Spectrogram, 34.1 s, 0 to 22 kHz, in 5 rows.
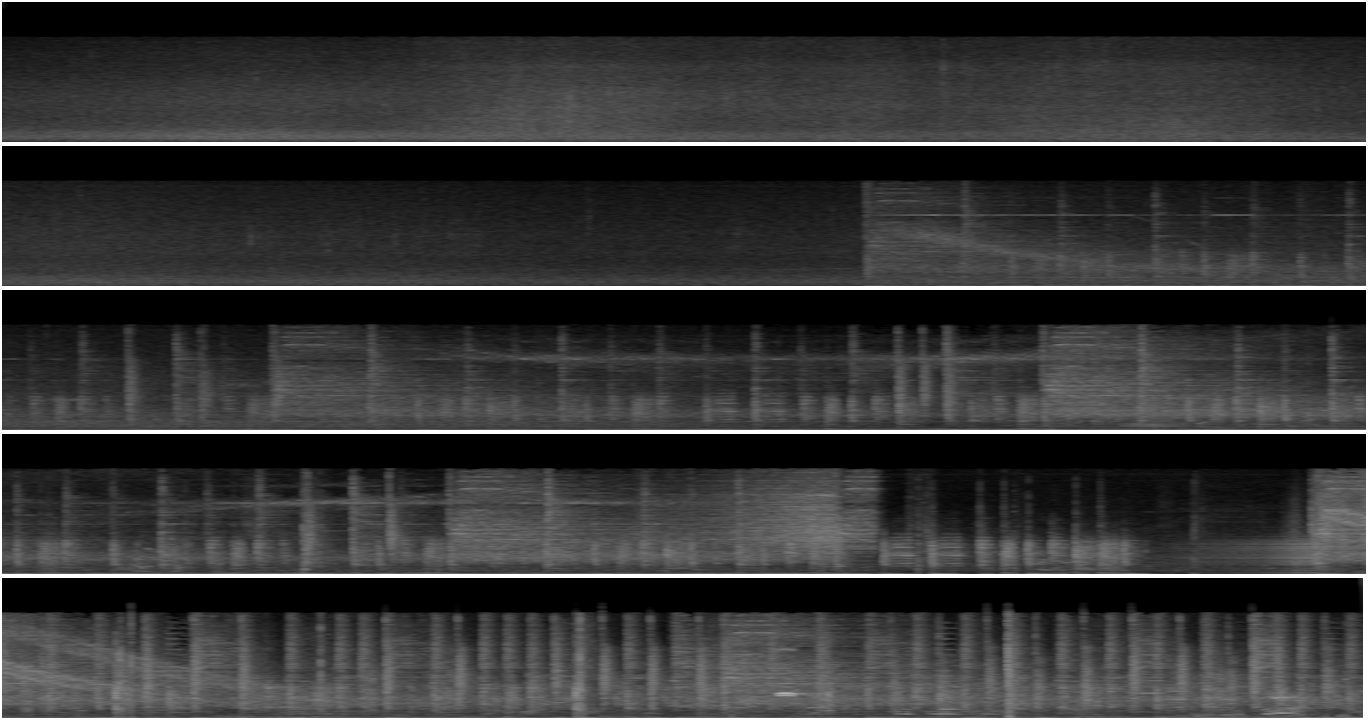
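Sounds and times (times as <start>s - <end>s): ocean surf rushing: 0.0s - 16.7s
music with deep bass and beat: 11.2s - 26.2s, 27.0s - 34.0s.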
